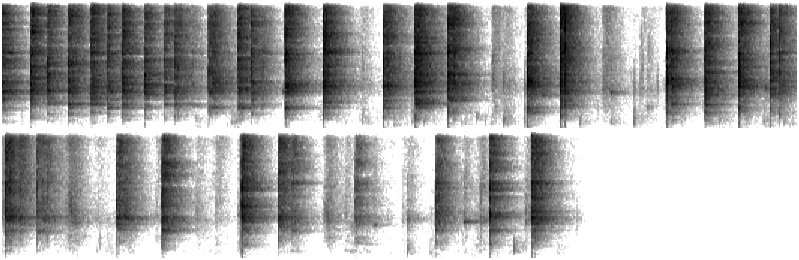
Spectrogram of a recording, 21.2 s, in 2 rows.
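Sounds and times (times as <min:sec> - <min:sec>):
swordfight general atmosphere: 0:00.0 - 0:08.3, 0:08.9 - 0:15.7, 0:16.4 - 0:18.2.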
